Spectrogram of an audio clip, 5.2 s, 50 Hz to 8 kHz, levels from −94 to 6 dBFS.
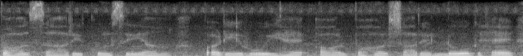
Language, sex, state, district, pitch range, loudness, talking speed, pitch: Hindi, female, Uttar Pradesh, Lucknow, 200-230 Hz, -17 LUFS, 125 wpm, 215 Hz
